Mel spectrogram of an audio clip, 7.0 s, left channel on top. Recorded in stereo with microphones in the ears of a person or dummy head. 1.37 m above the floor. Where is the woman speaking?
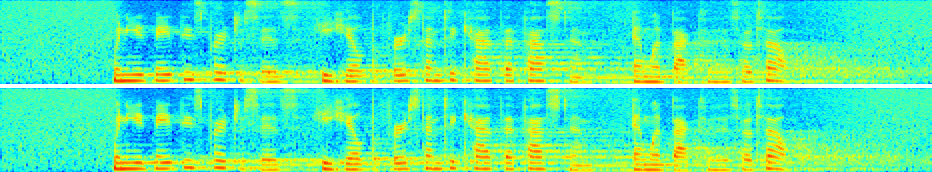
5° right (ahead or behind), 1.4 m.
